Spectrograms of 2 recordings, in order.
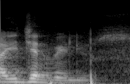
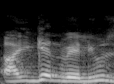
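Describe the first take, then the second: First: The middle consonant is a j sound. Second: The middle consonant is a hard g sound.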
